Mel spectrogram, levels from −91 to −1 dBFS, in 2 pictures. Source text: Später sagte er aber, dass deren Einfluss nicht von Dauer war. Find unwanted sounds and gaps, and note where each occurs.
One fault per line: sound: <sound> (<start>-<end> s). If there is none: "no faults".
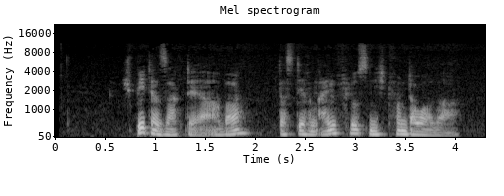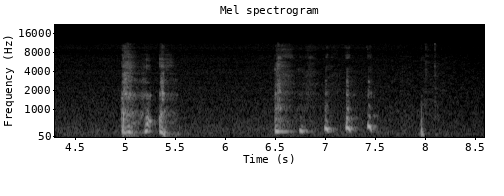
sound: cough (4.9-5.6 s)
sound: laugh (6.5-7.6 s)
